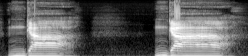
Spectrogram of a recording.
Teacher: it'll be nga with the nasal sound first, and then ga, right? It'll be the nasal sound and then the word ga with the open mouth.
